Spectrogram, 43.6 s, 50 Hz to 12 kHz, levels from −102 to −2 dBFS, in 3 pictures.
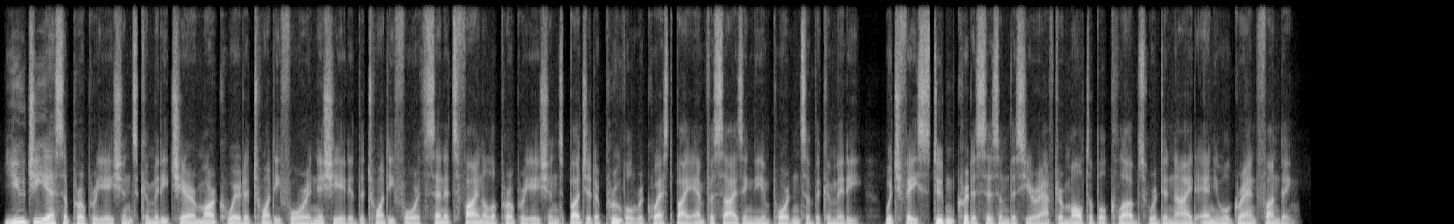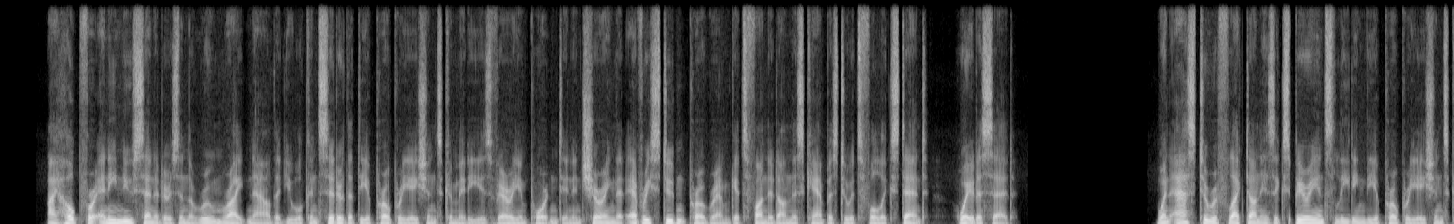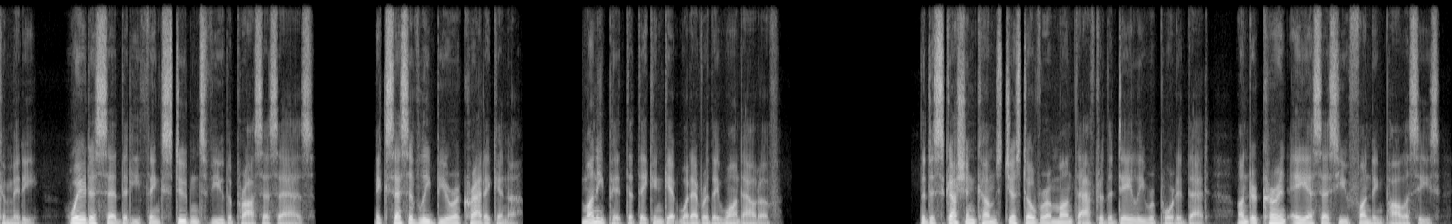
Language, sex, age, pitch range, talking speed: English, male, 30-49, 75-105 Hz, 180 wpm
